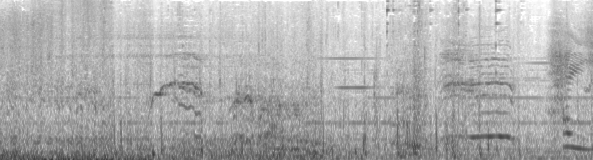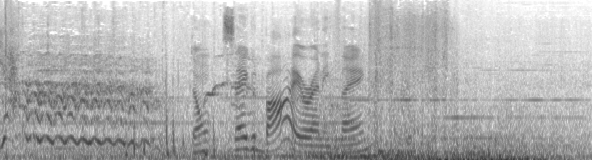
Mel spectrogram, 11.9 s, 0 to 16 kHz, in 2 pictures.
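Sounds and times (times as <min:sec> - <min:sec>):
busy outdoor background: 0:00.0 - 0:11.8
female horse galloping with hoof clip-clops: 0:00.4 - 0:05.4, 0:06.4 - 0:08.7
speech: 0:07.9 - 0:10.1.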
